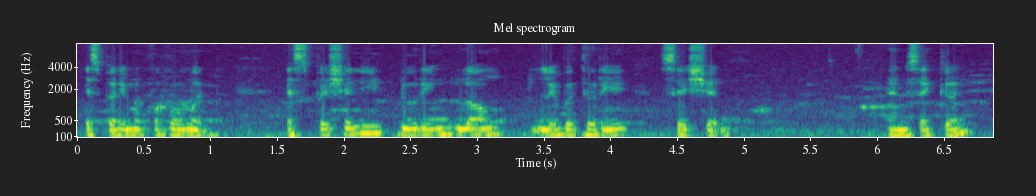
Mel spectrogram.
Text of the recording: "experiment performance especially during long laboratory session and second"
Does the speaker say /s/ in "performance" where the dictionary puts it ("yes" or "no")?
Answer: no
